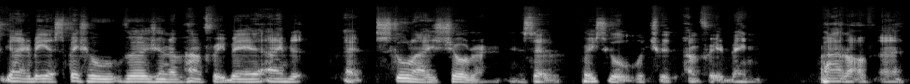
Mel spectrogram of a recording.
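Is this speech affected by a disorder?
Yes: Parkinson's disease; no tremor, about 12 years since onset; voice hesitant and lower volume, sounds a bit different, speech affected only recently.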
